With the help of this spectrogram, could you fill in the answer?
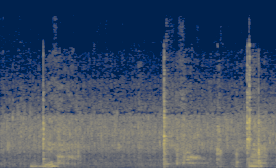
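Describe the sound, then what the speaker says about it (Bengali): Ridge gourd with mustard and green chilli simmering in a covered pan, a steady close hiss and sizzle broken by a few sharp clinks of a lid or spoon, with no voices. "ঝিঙেগুলো সেদ্ধ হওয়া দেখো বন্ধুরা"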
